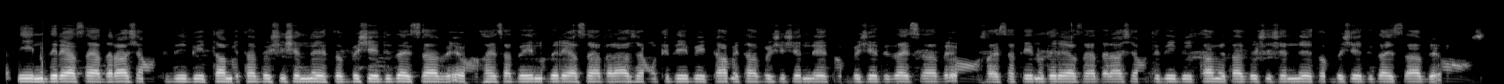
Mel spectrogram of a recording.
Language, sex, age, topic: Gamo, male, 18-24, government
